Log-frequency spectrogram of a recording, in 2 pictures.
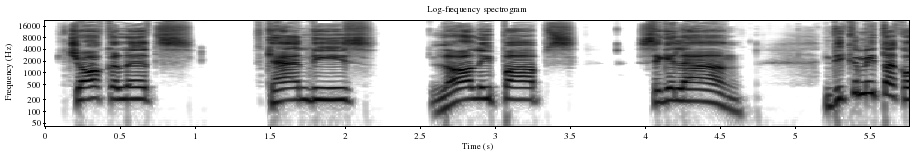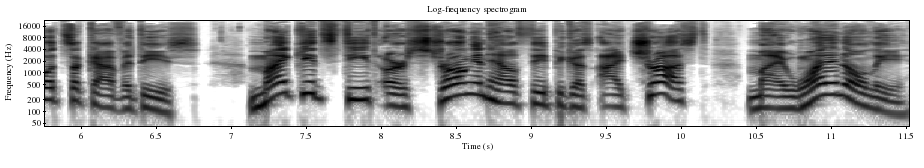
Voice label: Taglish, Confident, Enthusiastic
